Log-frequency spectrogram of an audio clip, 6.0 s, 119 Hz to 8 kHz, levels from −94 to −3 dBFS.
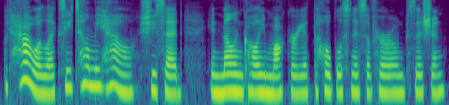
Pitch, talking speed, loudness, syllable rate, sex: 215 Hz, 180 wpm, -19 LUFS, 5.4 syllables/s, female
